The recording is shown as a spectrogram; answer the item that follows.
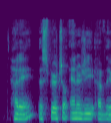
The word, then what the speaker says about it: Hare: And Hare, that's how it's pronounced. Hare, the spiritual energy of the original conscious source.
